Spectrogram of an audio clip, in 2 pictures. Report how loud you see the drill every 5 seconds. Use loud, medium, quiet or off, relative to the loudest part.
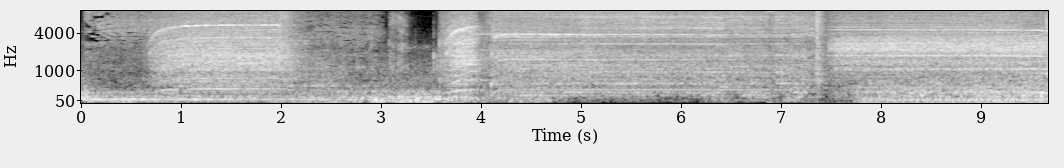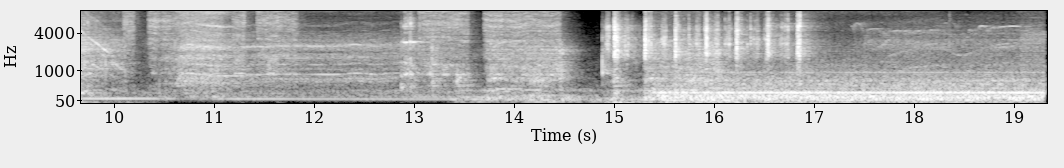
loud, loud, medium, medium.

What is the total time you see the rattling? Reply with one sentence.
The rattling can be heard for 2 seconds in total.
